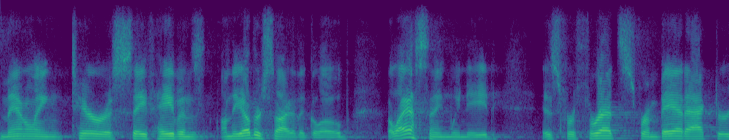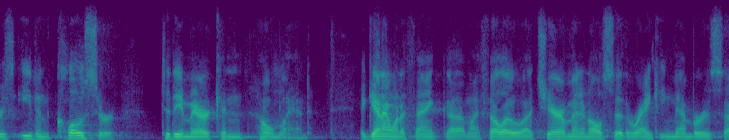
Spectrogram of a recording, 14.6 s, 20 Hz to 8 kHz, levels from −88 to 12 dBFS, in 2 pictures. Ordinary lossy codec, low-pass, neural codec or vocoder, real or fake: Opus, 16 kbps; 7.2 kHz; none; real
